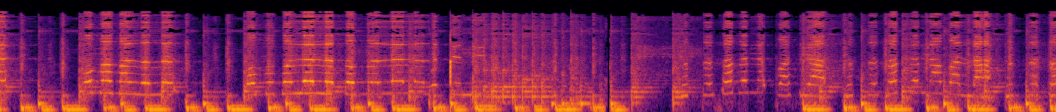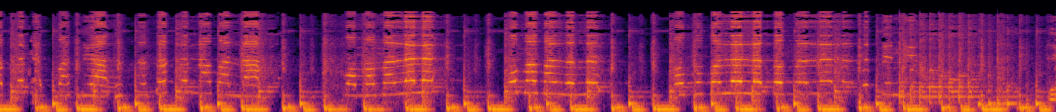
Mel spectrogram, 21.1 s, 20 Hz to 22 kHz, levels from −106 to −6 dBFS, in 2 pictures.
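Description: Corrupt frames are decoded at 4.51 s, 5.97 to 6.11 s, 9.80 to 9.86 s, 10.84 to 10.92 s and 13.32 to 13.38 s. Damaged frame data plays back anyway, misplacing energy into brief chirps or noise bursts. The first is loudest. The second spans several frames and adds 20.3 ms.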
